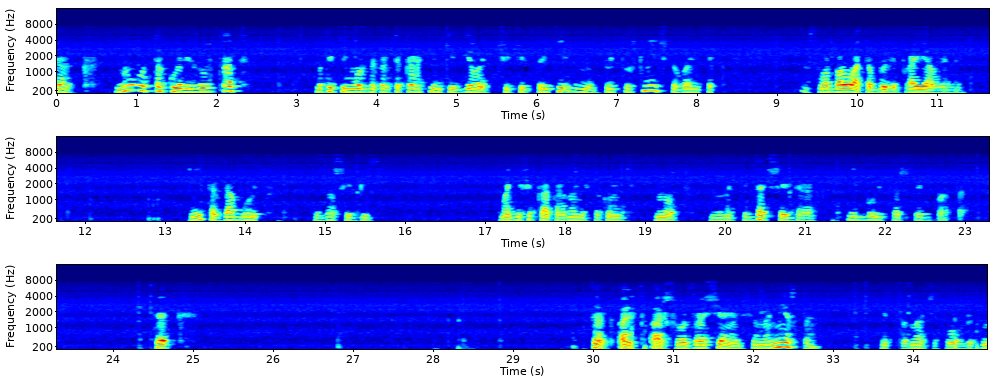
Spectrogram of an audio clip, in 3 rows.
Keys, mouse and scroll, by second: 1.1-2.7 middle drag, 3.5 click, 9.7-11.4 middle drag, 11.7-13.4 middle drag, 14.5 middle click, 17.5 middle click, 18.7-20.7 middle drag, 21.4-23.1 middle drag, 28.3 middle click, 30.4 alt+h, 33.2 click.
